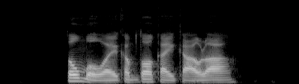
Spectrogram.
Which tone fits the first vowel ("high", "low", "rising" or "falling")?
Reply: high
